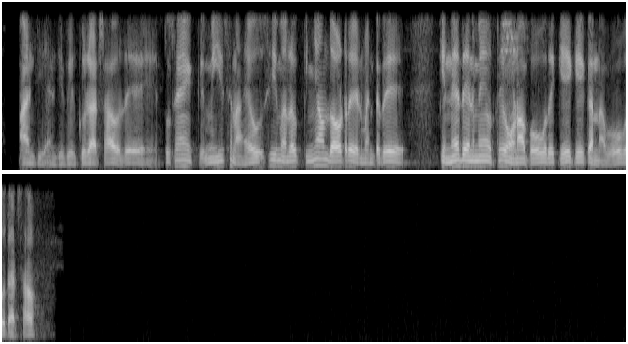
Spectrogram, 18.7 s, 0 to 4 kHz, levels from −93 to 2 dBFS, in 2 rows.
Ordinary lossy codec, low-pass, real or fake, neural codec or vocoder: none; 3.6 kHz; real; none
